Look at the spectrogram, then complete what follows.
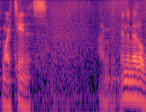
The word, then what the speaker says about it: Martinez: to meet you um my last name by the way is pronounced Martinez I'm in the middle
